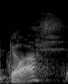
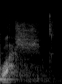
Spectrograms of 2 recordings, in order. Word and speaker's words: gouache: Now explain the difference then between these are gouache. I've got my um gouash. Gouash gash. I I've even googled it. There there are different ways to pronounce it. No one's right or wrong.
